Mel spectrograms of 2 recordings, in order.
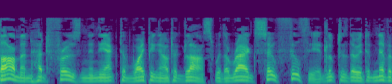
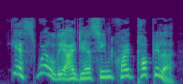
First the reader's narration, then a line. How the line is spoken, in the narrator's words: said Hermione happily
